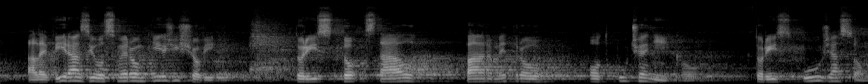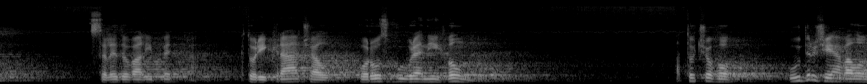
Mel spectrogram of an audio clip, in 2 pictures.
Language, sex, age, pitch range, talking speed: Slovak, male, 30-49, 120-150 Hz, 95 wpm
